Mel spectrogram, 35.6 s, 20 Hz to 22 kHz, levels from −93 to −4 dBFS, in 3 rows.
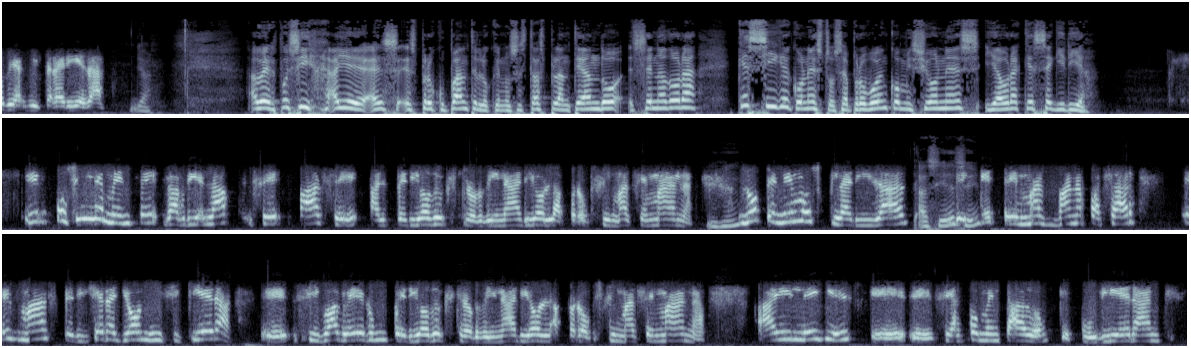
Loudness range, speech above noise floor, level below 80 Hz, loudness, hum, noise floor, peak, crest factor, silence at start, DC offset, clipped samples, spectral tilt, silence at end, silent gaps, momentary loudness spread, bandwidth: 2 LU; 39 dB; -44 dBFS; -23 LUFS; none; -61 dBFS; -6 dBFS; 16 dB; 0 s; under 0.1%; under 0.1%; -4.5 dB/octave; 0.15 s; none; 7 LU; 11.5 kHz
